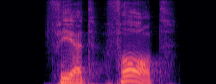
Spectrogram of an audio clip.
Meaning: third-person singular present of fortfahren
- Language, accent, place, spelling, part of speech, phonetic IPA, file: German, Germany, Berlin, fährt fort, verb, [ˌfɛːɐ̯t ˈfɔʁt], De-fährt fort.ogg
